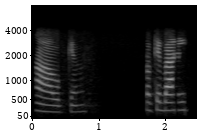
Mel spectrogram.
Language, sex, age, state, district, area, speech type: Telugu, female, 30-45, Andhra Pradesh, Eluru, rural, conversation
